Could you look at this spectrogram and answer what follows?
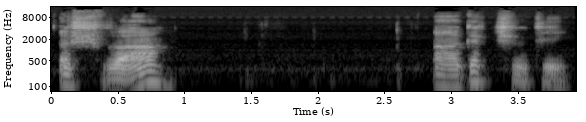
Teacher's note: where you have a long a with visarga, as here, ashvah, followed by the next word beginning with a vowel, the visarga drops out.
